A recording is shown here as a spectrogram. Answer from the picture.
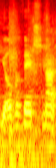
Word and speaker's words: Jovovich: doesn't it says like she's a russian so it's pronounced yokovich yeah yeah and also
